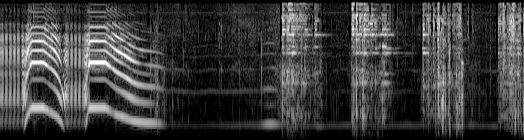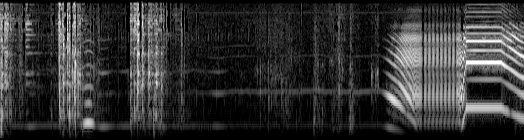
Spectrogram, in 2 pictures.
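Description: Minelab metal detector's steady threshold hum. It breaks into loud signal tones that rise and fall as the coil passes over a buried target: twice at the start and once near the end, the target still in the ground. In between, a pick strikes stony ground six times, about one and a half strikes a second.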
